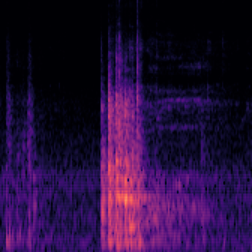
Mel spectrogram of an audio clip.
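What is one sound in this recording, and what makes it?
A barbell clanks down hard onto a metal rack.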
